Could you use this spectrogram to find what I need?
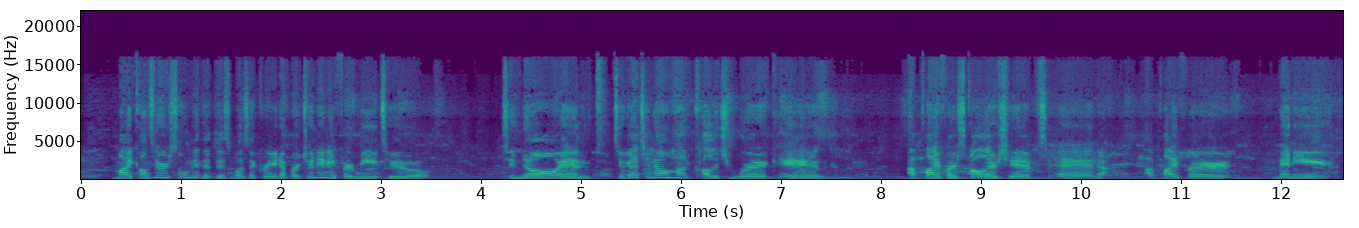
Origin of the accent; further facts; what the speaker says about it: Denver, Colorado, United States; I am from Denver, Colorado. I go to Abraham Lincoln High School.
